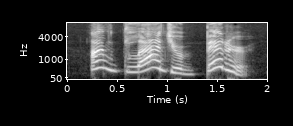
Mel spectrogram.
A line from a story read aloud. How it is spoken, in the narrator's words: yelled Yaroslava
